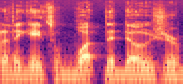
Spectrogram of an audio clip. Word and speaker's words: Dozier: Is it the Dozier? – Dozier.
